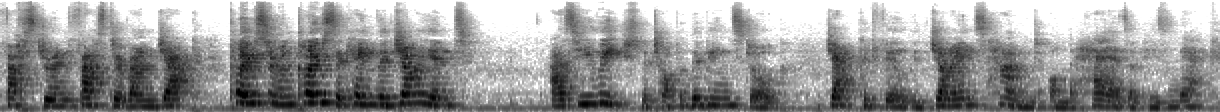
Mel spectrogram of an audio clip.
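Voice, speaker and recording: Woman, thirties, expressive storybook narration, highish voice, echoey room. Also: moderate pace. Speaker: teacher reading a story. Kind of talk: expressive children's storybook reading. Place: living room at home, indoors. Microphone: camera a few feet away. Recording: echoey room with background noise.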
